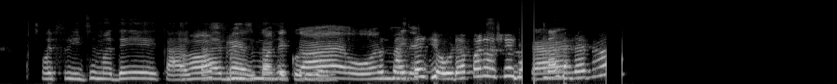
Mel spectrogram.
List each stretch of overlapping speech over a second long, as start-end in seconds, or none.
1.8-4.2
